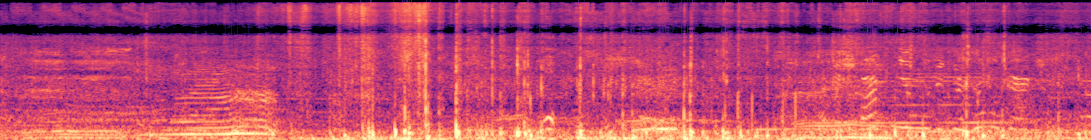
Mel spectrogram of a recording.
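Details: Cattle let back into pasture in the Netherlands for the cow dance: a low moo early on and another later, with irregular knocks, thumps and possible human voices between them.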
